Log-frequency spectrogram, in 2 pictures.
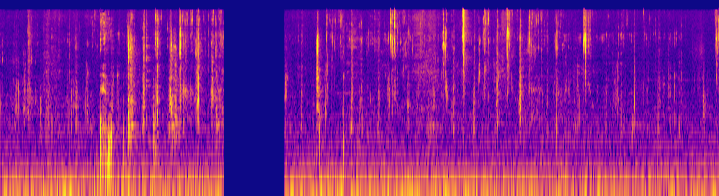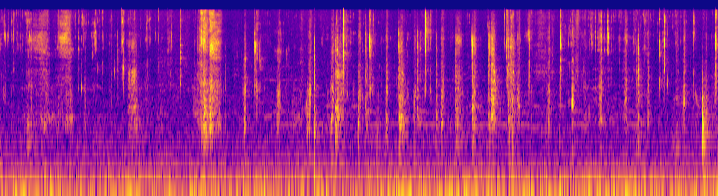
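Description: Close-miked eating sounds: chewing and biting with wet smacks and clicks as rice, water spinach (kangkong) and boiled pork hock from sinigang na pata are eaten by hand. About four and a half seconds in there is roughly a second of dead silence.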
